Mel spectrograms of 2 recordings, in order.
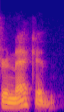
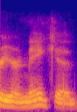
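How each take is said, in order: First: It is said in a Texan drawl. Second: It is said in a plain, neutral accent. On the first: "If you're down in Texas" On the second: "if you're here"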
